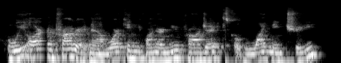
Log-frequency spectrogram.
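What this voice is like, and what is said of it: Slight Russian accent. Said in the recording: “I'm the one with a slight Russian accent.”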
